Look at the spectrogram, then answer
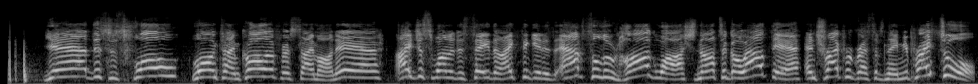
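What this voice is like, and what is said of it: Sports talk radio caller voice. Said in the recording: “this is my impression of someone calling into Sports Talk Radio.”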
